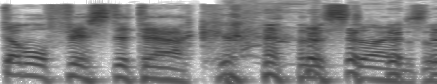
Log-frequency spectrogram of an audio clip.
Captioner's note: laughing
